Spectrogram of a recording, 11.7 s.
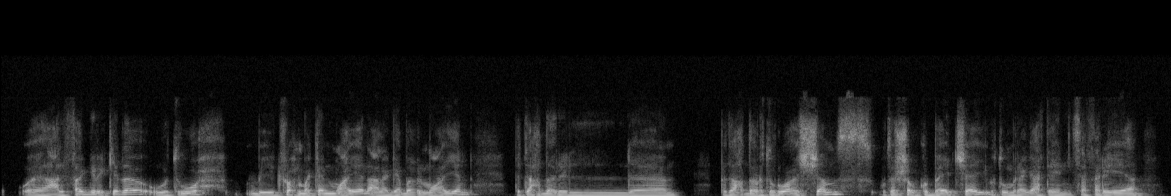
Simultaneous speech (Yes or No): No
